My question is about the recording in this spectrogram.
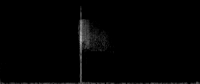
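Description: A single sharp click a little under a second in, with a brief fading hiss after it, in an otherwise near-silent pause.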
